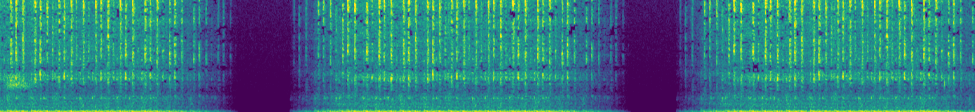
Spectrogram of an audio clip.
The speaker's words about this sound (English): The first one is that very familiar sound of a Harley Davidson motorcycle engine, and you're going to hear it three times.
